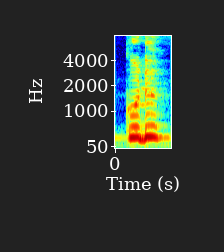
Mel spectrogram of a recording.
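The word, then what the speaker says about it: could: गुरोह इंसानी, टॉक गुफ्तगू, शुड चाहिए, वुड जाएगा, कुड सकना। तो इसमें देखिए सब में एल की आवाज़ जो है खामोश है यानी साइलेंट है।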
